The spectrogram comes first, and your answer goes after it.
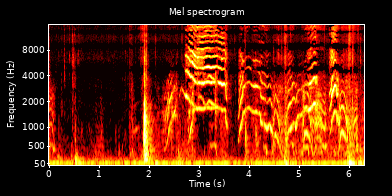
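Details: Newborn Jindo puppies, three days old and nine in the litter, give high, thin squeals that rise and fall in quick, wavering bursts as their mother comes in to cover them all.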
